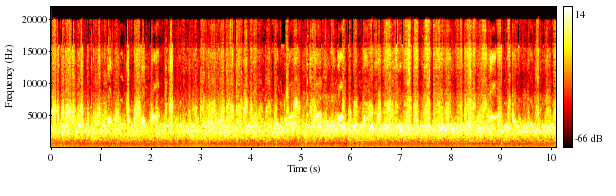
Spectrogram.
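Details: Yellow budgerigars talking in a happy mood, dense high-pitched warbling and rapid chirps from several birds overlapping continuously, with a few soft clicks.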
